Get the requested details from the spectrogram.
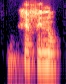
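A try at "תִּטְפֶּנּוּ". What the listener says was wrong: Esta es la tab que suena como una T. Esta tab tiene un jirik. ¿Recuerdas cómo suena el jirik?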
